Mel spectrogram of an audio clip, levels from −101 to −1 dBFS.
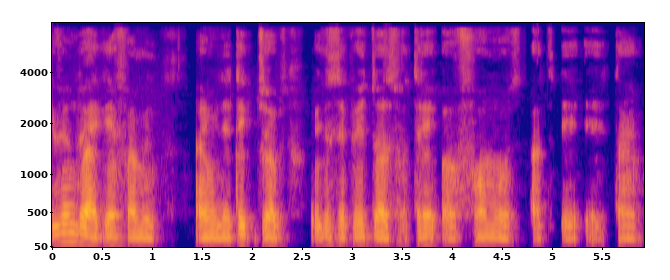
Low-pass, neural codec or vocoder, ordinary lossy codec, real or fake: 7.2 kHz; none; AAC, 32 kbps; real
